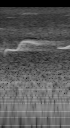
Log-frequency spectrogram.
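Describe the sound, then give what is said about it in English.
A small bird chirps in a town square, giving two bright, high whistled notes that rise slightly in pitch, over a steady hiss of background noise. “it's a bird. It's a real bird.”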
